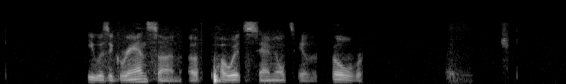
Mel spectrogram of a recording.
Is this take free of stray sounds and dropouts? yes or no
no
